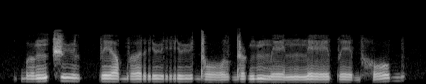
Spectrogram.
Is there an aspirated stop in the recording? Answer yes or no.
no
